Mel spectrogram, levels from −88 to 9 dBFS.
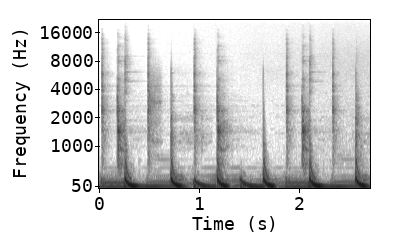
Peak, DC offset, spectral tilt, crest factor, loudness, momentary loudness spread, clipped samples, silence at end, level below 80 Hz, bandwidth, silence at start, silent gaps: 0 dBFS; under 0.1%; -7.5 dB/octave; 10 dB; -12 LUFS; 2 LU; under 0.1%; 0 s; -12 dBFS; 9.4 kHz; 0 s; none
